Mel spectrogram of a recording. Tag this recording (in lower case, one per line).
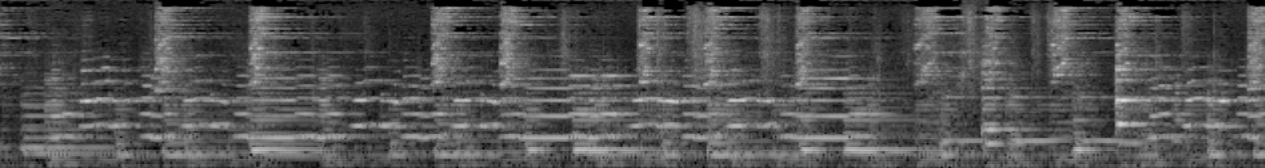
dance music
music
